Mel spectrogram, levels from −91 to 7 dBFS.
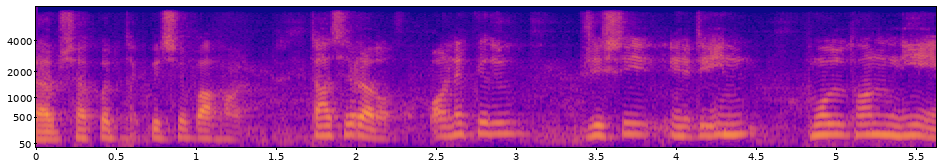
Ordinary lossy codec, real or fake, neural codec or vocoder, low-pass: none; fake; codec, 16 kHz in and 24 kHz out, 0.8 kbps, FocalCodec, streaming, 65536 codes; 7.2 kHz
